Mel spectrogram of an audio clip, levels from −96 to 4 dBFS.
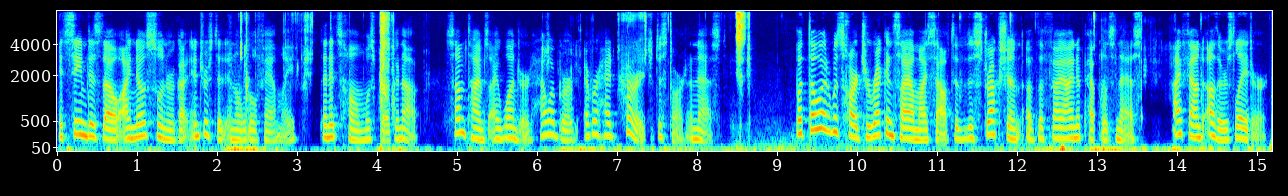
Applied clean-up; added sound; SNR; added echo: neural mask model Resemble Enhance denoiser.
